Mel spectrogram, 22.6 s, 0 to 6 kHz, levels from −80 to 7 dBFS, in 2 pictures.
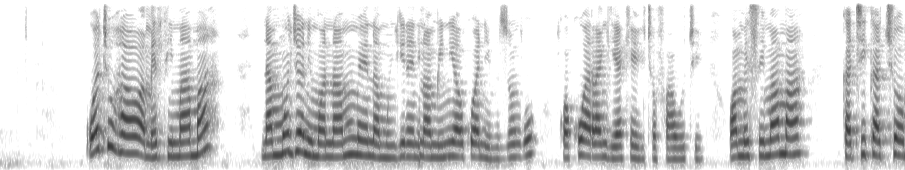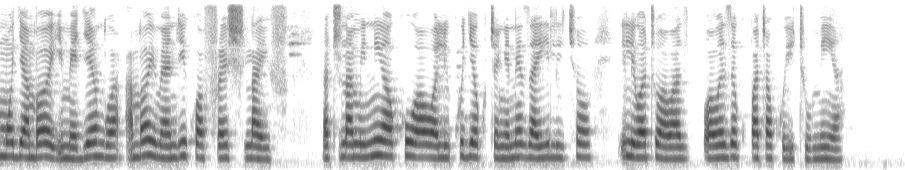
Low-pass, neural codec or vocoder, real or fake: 5.4 kHz; none; real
